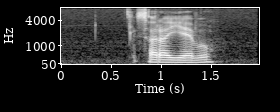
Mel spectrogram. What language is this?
Norwegian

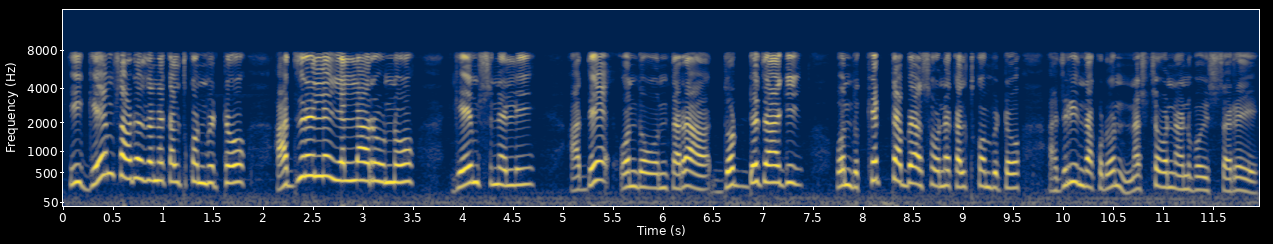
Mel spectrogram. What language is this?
Kannada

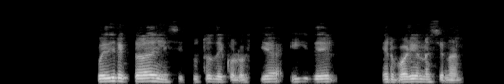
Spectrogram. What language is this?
Spanish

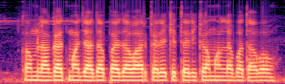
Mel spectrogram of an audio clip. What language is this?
Chhattisgarhi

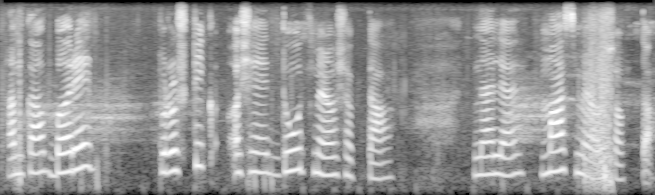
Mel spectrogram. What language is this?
Konkani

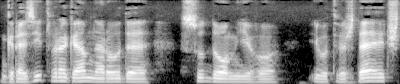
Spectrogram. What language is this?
Russian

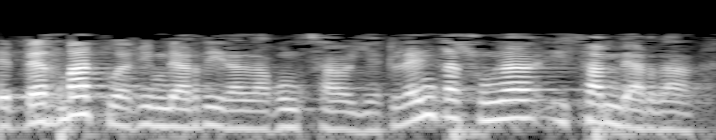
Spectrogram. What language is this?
Basque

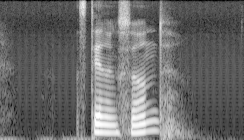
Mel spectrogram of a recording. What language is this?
Swedish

